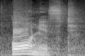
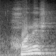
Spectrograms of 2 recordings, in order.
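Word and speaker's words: honest: তাহলে আমাদের কিসের মতো উচ্চারণ হলো? আয়ের মতো। আমি কি বলেছিলাম? অ বা আ। তারপরটা কি? অনেস্ট, অনেস্ট, অনেস্ট। হনেস্ট তো আমরা বলবো না, আমরা কি বলবো?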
